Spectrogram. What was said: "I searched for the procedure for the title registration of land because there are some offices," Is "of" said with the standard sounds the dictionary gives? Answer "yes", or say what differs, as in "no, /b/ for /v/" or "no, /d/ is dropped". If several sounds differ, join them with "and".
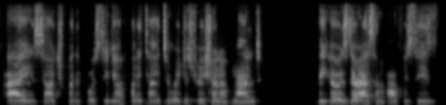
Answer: yes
